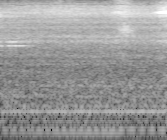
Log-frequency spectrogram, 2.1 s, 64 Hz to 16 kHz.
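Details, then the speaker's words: Portable home oxygen concentrator (model ZYA1/ZYA2) switched on with nasal cannula output, concentration 90–93 percent: continuous low motor drone with steady hum as the machine runs. "then we turn on machine okay now I can see some small flow since more air comes from your home means the oxygen makings going is doing running now we can see"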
